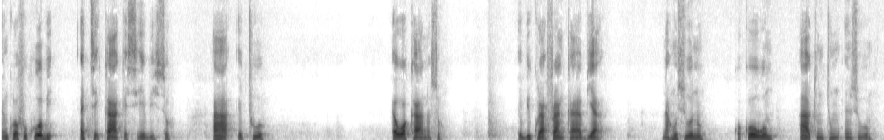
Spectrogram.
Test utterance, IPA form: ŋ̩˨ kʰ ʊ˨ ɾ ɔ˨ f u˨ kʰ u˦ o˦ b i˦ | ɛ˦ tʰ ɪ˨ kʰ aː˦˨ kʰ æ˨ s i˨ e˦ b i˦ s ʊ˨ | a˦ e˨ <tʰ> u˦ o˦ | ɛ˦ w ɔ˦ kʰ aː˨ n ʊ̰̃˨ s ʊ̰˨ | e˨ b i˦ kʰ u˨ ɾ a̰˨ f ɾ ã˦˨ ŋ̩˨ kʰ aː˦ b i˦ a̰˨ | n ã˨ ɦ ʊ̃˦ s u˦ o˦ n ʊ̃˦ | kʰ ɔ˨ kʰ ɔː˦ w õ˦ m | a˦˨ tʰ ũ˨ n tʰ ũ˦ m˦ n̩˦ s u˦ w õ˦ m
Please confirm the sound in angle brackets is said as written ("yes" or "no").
yes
